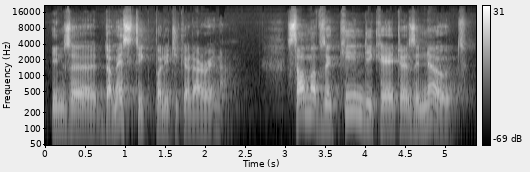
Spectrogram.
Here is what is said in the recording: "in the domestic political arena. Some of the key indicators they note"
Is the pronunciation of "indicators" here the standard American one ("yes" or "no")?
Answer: yes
